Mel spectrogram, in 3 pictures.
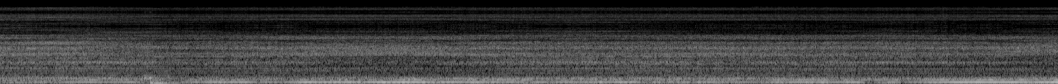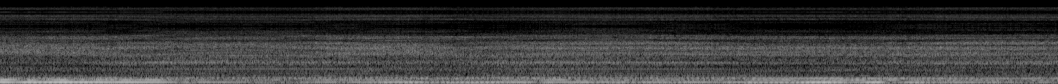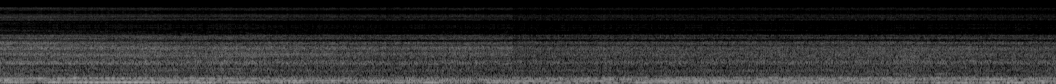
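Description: Paramotor engine and propeller running steadily in flight, a continuous low drone that swells a little about a third of the way in and eases slightly toward the end.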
